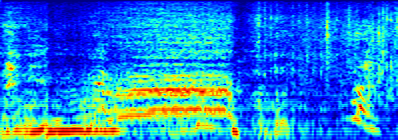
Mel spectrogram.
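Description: A cow in a difficult calving bellowing: one long, loud moo that rises and then falls in pitch, lasting about a second and a half.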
